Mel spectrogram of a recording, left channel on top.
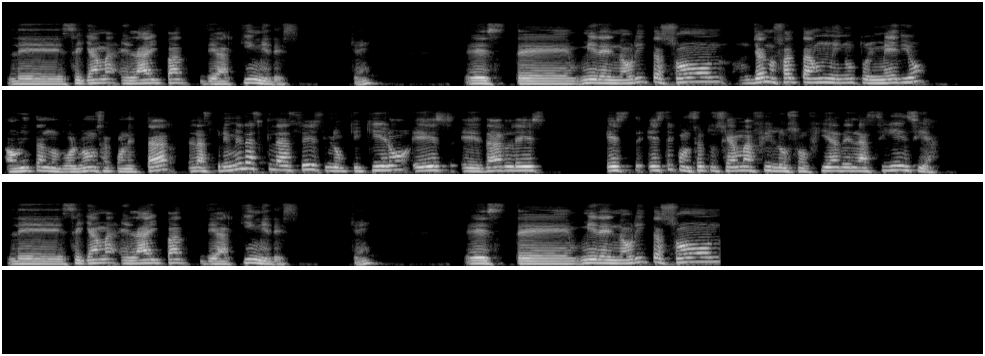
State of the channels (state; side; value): drops out; right; at 7.2 s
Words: se llama El iPad de Arquímedes, ¿ok? Miren, ahorita ya nos falta 1 minuto y medio, ahorita nos volvemos a conectar. Las primeras clases, lo que quiero es darles, este concepto se llama filosofía de la ciencia.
